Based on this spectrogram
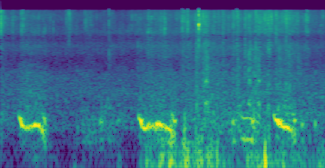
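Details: Kept domestic pigeons cooing: three separate low, wavering coo phrases, each about half a second long, spaced roughly every one and a half seconds, with faint background rumble between them.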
